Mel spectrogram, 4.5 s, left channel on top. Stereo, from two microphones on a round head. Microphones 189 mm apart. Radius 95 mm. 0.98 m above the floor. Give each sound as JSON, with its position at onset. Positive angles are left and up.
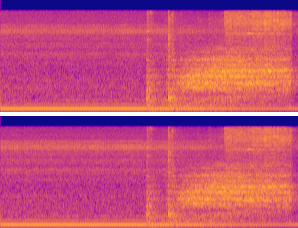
{"t": 2.2, "sound": "a sliding door", "side_deg": 0, "distance_m": 0.9}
